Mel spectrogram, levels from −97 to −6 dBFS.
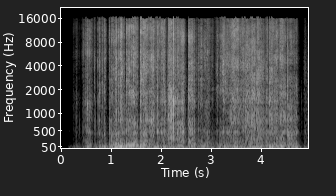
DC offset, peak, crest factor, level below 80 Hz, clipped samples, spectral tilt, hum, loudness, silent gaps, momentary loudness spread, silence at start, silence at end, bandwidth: under 0.1%; -8 dBFS; 28 dB; -50 dBFS; under 0.1%; 0 dB/octave; none; -32 LUFS; none; 12 LU; 0.3 s; 0.05 s; 17 kHz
